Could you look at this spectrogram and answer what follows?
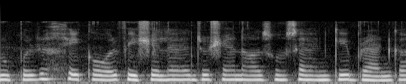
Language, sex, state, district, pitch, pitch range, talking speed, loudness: Hindi, female, Odisha, Nuapada, 215 Hz, 210-220 Hz, 160 wpm, -13 LUFS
